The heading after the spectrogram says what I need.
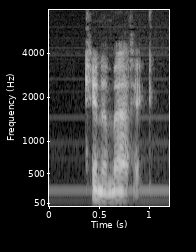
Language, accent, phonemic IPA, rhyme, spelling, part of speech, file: English, US, /kɪn.əˈmæt.ɪk/, -ætɪk, kinematic, adjective, En-us-kinematic.ogg
- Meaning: Of or relating to motion or to kinematics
